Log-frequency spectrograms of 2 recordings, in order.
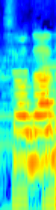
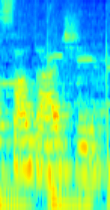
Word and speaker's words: saudade: How do you say it again? Saudade. Or like, yeah, Brazilian style saudade.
